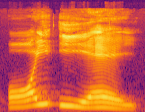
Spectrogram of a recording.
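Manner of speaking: "oi e ei" very slow, open vowels sustained; open diphthongs. Shown as a demonstration. Teacher pointing out the diphthong, long open vowels. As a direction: draw out "oi", then "ei", both open. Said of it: "esse ditongo aberto".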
